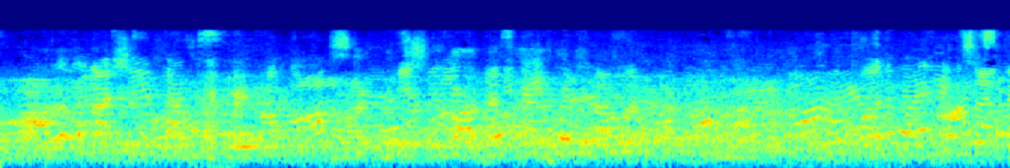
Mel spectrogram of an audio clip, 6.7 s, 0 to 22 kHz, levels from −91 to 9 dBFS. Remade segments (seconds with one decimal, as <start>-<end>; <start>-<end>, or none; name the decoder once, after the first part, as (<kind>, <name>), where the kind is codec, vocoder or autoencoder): 1.3-1.8 (codec, SNAC)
